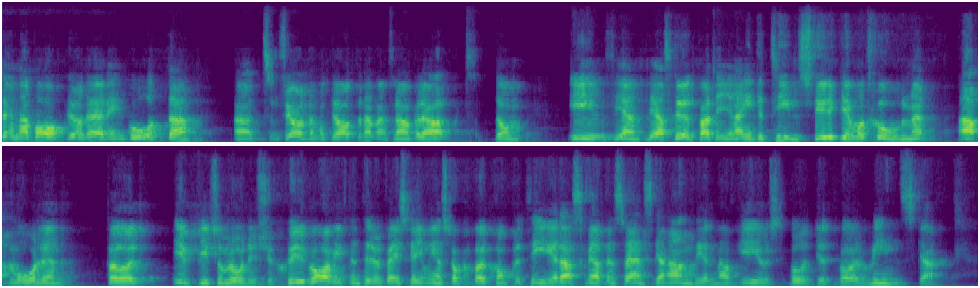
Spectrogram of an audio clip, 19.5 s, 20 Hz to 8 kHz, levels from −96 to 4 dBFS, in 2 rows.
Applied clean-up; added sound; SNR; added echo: neural mask model DeepFilterNet 3.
